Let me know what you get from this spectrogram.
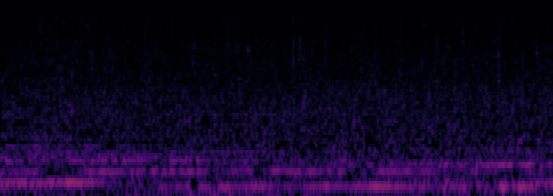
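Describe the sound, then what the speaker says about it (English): Continuous rain falling outside as ambient background, an even, unbroken hiss with a low steady hum beneath it and no pauses. "And you hear the rain outside."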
